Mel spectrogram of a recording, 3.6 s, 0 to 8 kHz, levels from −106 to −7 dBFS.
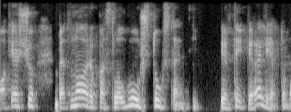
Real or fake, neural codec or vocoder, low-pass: fake; vocoder, 22.05 kHz, 80 mel bands, Vocos; 7.2 kHz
